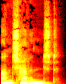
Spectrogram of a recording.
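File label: "unchallenged", British English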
